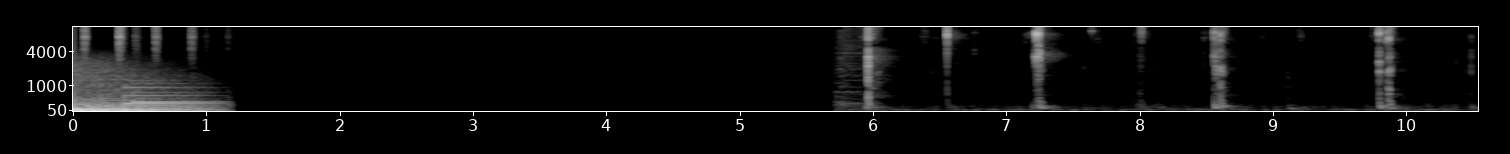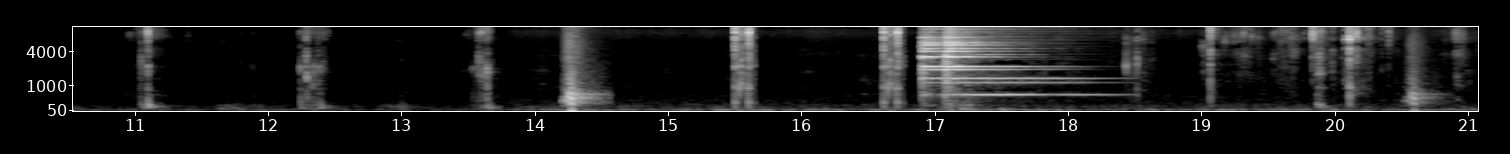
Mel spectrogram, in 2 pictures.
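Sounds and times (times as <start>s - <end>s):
slime crunch: 6.4s - 13.8s, 18.4s - 21.0s.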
